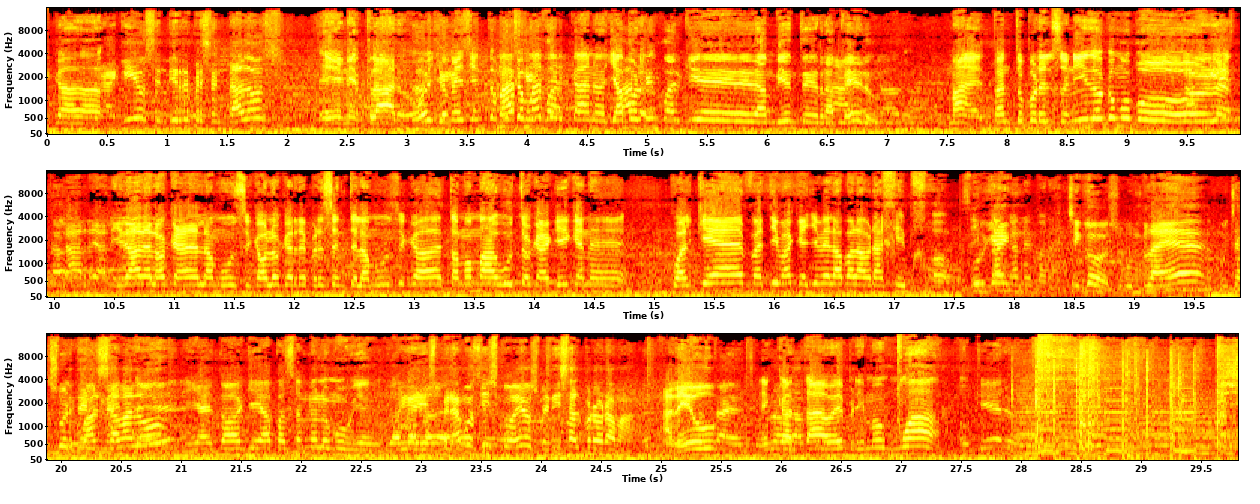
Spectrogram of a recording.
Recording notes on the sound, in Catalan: Ens passegem amb un micro a la mà durant la primera jornada del festival. Parla el Sónar.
